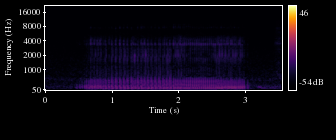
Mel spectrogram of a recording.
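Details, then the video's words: Sleeping bulldog snoring: a dense rattling, buzzy rasp held for about two and a half seconds, then a sudden stop into quiet breathing. "Bulldog Snoring"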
